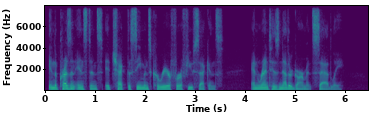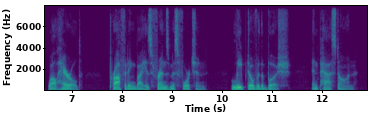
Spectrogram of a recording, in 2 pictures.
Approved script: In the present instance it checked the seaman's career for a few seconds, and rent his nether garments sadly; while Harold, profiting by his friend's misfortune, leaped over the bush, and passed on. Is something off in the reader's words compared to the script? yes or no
no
